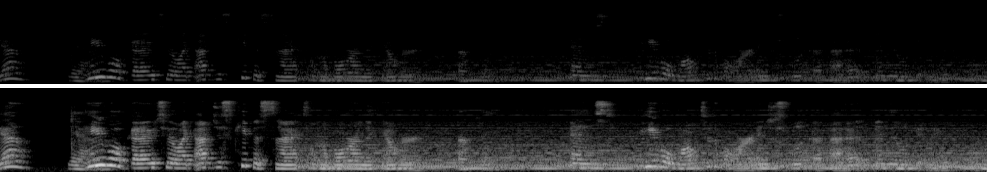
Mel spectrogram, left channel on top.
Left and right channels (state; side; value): quieter; left; 22.5 dB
